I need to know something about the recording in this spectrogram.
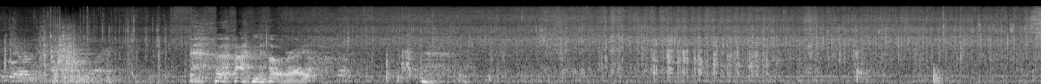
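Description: A raw block of ground beef sizzling in hot oil in a pan: a steady hiss that thickens about halfway through. Near the start there is crinkling from its plastic wrapper being peeled off.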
